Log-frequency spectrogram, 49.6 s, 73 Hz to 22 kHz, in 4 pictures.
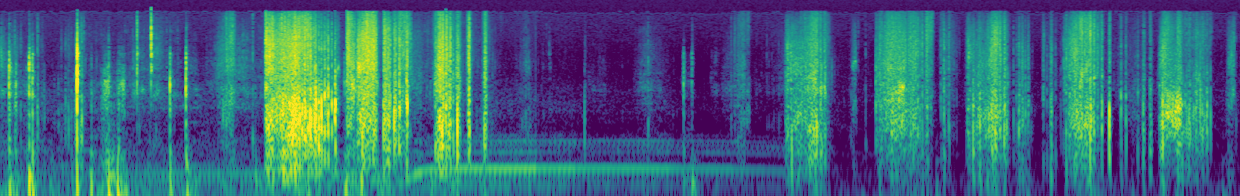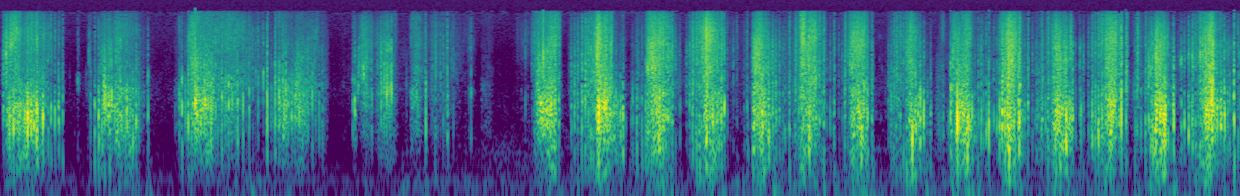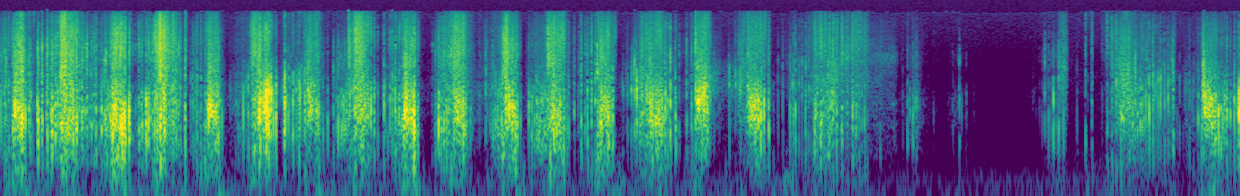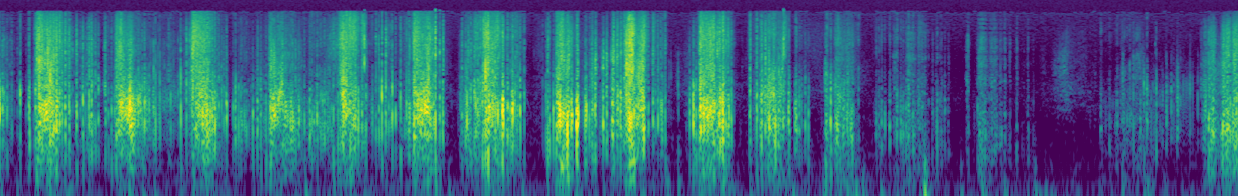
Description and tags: WALKING IN SNOW
Footsteps in crunchy snow at various rates. Sennheiser shotgun, Tascam d60.
feet, snow, walk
